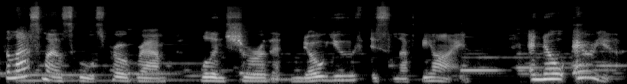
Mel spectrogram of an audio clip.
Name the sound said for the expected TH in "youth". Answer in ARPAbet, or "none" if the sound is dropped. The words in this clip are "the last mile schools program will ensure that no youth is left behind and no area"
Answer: TH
